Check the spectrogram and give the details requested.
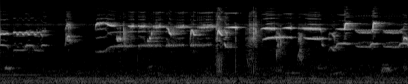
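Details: Lively Jongkangan singing used to make other birds sing more: a short twitter, a brief pause, then a continuous run of high whistled notes and warbling trills stepping up and down in pitch.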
